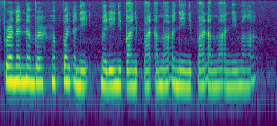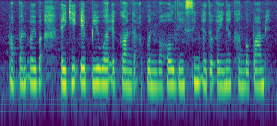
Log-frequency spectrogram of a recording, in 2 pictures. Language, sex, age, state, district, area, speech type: Manipuri, female, 18-30, Manipur, Kakching, rural, read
